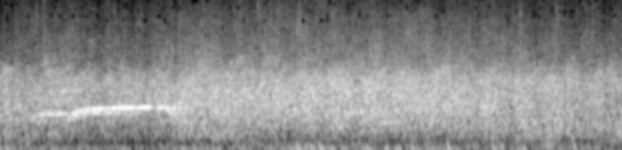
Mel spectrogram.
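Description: Studio audience applauding steadily, with a short rising whistle-like tone about half a second in.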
